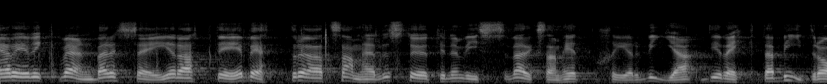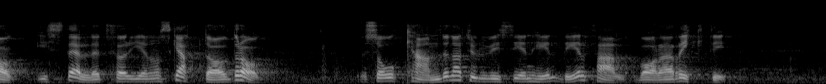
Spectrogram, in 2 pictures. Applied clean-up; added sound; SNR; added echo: none; none; none; none.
